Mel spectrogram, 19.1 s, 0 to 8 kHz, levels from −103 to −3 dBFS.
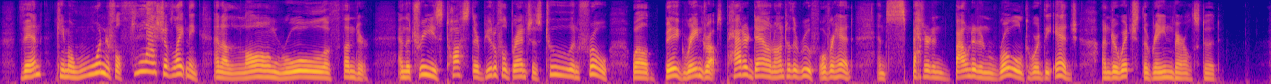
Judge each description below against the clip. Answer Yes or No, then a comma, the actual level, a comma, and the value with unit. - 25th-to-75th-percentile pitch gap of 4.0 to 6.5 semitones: Yes, average, 4.5 semitones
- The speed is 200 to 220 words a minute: No, average, 155 wpm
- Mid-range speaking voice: Yes, medium, 175 Hz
